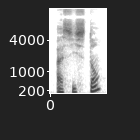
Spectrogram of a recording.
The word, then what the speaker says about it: assistant: Il est assistant. So don't pronounce the final T here, but for the feminine form, elle est assistante.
